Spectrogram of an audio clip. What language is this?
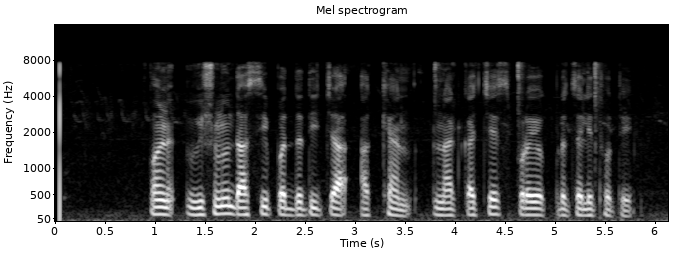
Marathi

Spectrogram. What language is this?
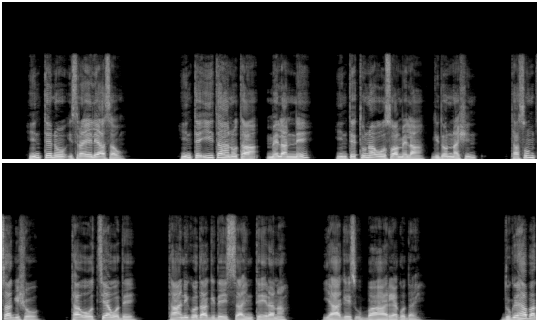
Gofa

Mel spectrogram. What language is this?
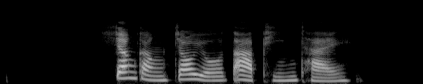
Chinese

